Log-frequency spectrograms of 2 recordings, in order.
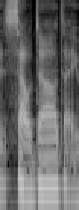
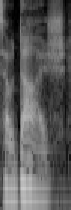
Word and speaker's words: saudade: Well, I as I read it as as I pronounced it when I read it, uh, saudade, though my Brazilian friend told me it's saudade, uh, is how it should be pronounced.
